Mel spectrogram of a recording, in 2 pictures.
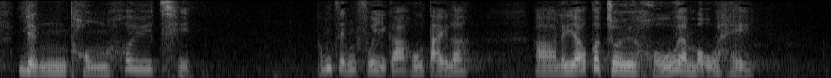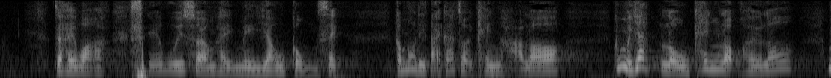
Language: Cantonese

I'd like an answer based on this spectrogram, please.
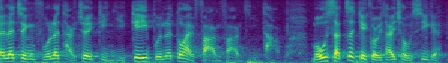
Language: Cantonese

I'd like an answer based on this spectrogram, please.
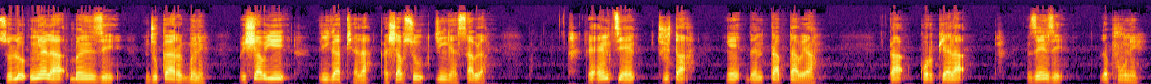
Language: Dagbani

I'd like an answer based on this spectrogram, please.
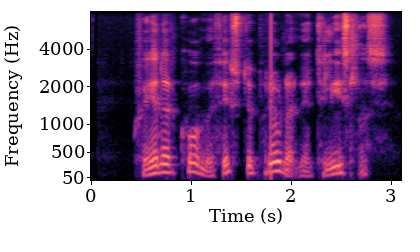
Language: Icelandic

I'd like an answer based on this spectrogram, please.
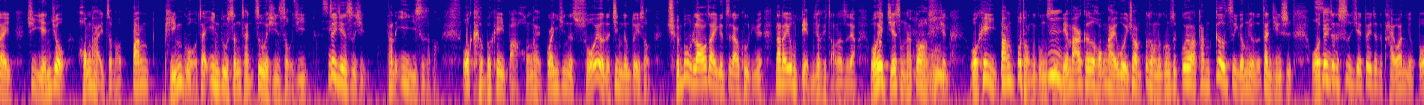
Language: Chinese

